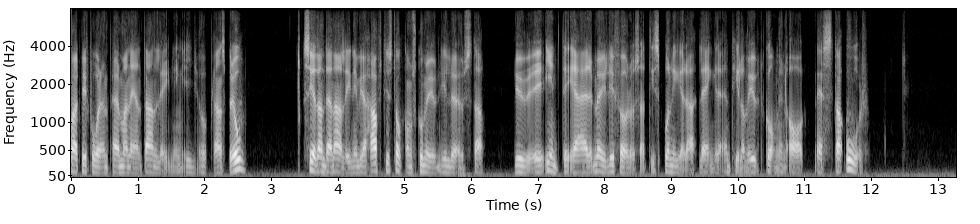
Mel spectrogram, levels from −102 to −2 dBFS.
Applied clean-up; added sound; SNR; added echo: neural diffusion model UNIVERSE++.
